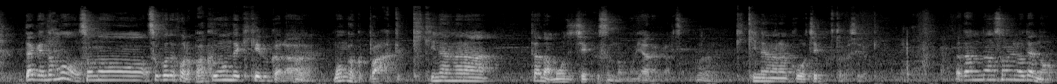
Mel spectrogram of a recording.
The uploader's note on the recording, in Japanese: 今回も某カラオケ店にて収録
